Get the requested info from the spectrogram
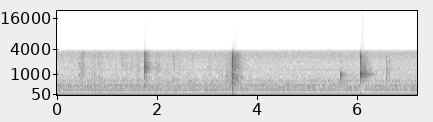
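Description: Eggs tapped and cracked against the rim of a plastic mixing bowl: four sharp taps, loudest about three and a half and six seconds in, over a steady low hum.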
